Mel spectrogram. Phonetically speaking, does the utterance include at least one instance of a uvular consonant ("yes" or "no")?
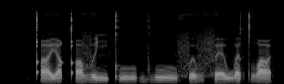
yes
